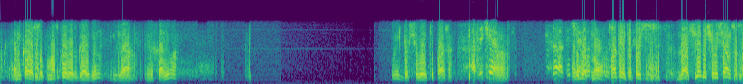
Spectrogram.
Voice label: Space to Ground; Expedition 39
